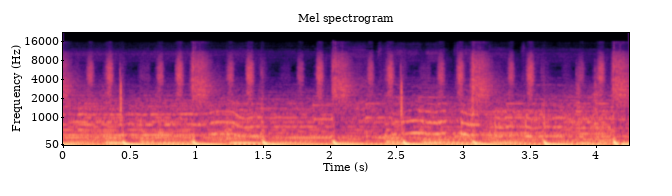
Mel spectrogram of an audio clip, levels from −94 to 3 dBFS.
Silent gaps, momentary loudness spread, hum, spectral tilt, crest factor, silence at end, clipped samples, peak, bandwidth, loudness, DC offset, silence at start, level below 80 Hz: none; 3 LU; none; -6 dB/octave; 10 dB; 0 s; under 0.1%; 0 dBFS; 11 kHz; -15 LUFS; under 0.1%; 0 s; -12 dBFS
